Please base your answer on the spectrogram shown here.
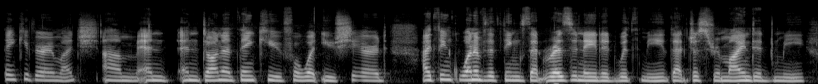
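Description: Woman in her 40s from zimbabwe, low-ish voice, thoughtful, lots of "you know", dry sound. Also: little pitch movement, moderate pace, a bit bright, no room sound. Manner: reflective, many "you know" fillers. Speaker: guest speaker. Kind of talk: personal testimony.

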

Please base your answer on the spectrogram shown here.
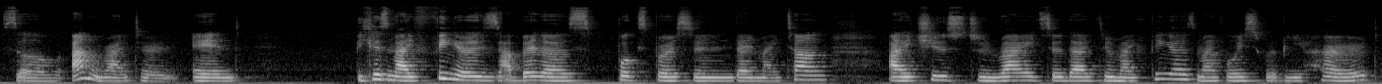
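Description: A woman's voice: fairly low pitch, slow, echoey room, rough recording. A young Congolese woman with a French-tinged English accent, a podcast host thinking aloud about her show in a casual, reflective way. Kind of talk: casual behind-the-scenes monologue.

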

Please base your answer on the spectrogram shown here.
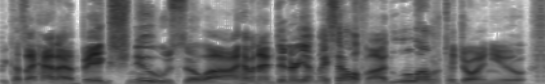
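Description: A man's voice: mid-range voice, lively intonation, moderate pace, pushed and bright, voice pushed up. A man voicing a big, easygoing ostrich in a children's story, guileless and full of exclamations. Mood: delighted. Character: big sleepy, easygoing ostrich who loves dinner.

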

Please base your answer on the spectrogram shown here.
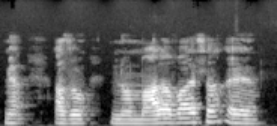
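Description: A man's voice: medium pitch, little pitch movement, takes it slowly, lo-fi sound. Young man. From Iraq. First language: Kurdish. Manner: hesitant, many restarts and fillers. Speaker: interviewee. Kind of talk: casual conversation.

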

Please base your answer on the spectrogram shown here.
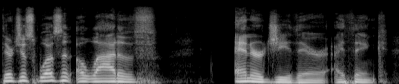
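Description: A man's voice: medium pitch, animated, unhurried, no echo. A man co-hosting a music podcast, chatting in an informal, conversational way. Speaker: podcast co-host. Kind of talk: casual chat about music albums.

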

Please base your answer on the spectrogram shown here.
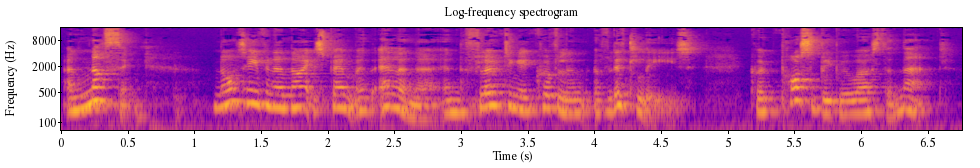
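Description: A British woman narrating a comic novel in a wry, expressive way, as a scripted audiobook reading. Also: mid-range voice, a little fast. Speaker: author and narrator. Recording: roomy, echoing voice recording.

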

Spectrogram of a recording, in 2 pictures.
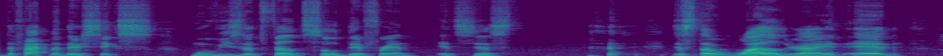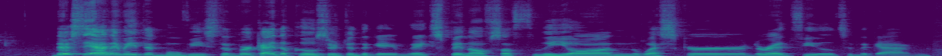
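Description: A man with a Filipino accent chatting casually about movies as a podcast co-host, halting and prone to chuckling as he talks. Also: medium pitch, a bit bright.

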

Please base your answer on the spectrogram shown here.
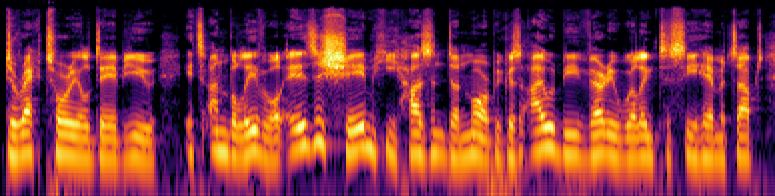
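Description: A man's voice: medium pitch, quick pace, fairly bright tone, dry recording, clean studio sound. A man co-hosting a film podcast, speaking in a casual, conversational discussion style.

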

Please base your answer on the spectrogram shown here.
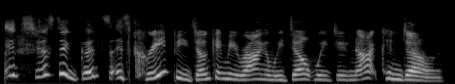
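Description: A woman's voice: fairly high pitch, animated, moderate pace, no room sound, studio quality. A woman co-hosting a casual podcast, talking chattily with many fillers and laughs, a little stuffy from a recent illness. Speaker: podcast co-host. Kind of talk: casual chat.

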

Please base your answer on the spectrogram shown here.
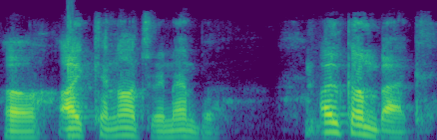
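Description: A man's voice: fairly low pitch, expressive, unhurried. Man acting evasive doctor, hesitant, audio drama, varied intonation, dull lo-fi sound. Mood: subdued, evasive. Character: hurt, evasive male doctor hiding an injury. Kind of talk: amateur audio drama dialogue. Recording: dull, lo-fi microphone.

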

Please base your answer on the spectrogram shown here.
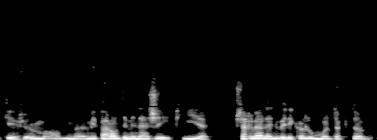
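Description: A man's voice: medium pitch, flat delivery, quick pace, husky, no echo, phone-quality sound. A man with a Quebec French accent, a teacher reflecting on his schooling in a casual interview, telling stories with frequent restarts. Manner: reflective, storytelling with many restarts.

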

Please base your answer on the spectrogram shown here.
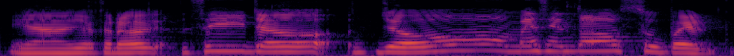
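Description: A woman's voice: a little high, slow, crowd noise. A woman co-hosting a podcast, chatty and laughing easily as she switches between Spanish and English. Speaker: podcast co-host. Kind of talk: casual podcast chat.

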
